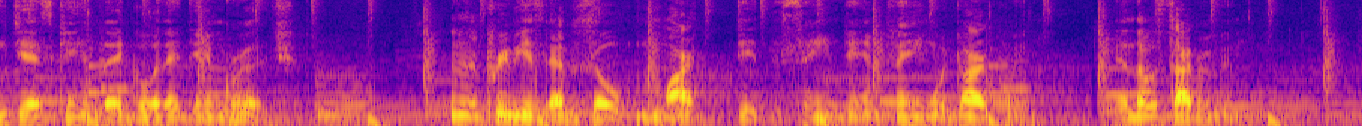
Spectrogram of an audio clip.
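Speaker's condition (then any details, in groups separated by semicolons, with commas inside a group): No condition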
